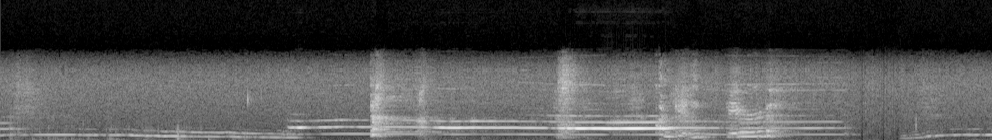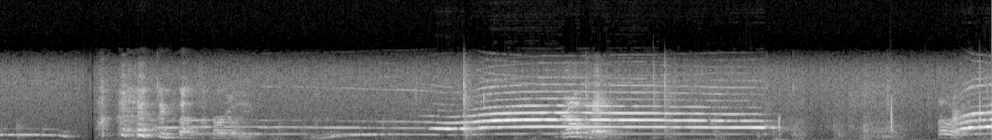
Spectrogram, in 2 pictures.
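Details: Domestic cat meeting another cat, tail fluffed up: several long, level moaning yowls between stretches of worried human talk and one short, falling wail.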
